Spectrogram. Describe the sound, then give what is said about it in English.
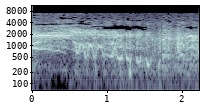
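A horse neighs in one loud, quavering whinny that wavers for about two seconds. “Come on, horsey, come here. Open your mouth. Open up.”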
